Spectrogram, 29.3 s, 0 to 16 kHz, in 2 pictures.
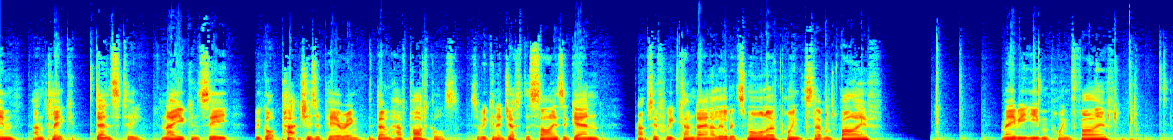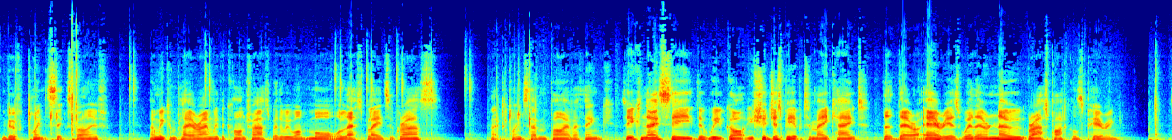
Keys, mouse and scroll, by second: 1.0 click, 5.6-6.4 scroll up 2, 6.4-8.1 scroll down 1, 8.3 click, 9.9 KP_7, 10.2 KP_5, 11.6 KP_Enter, 12.8 click, 13.7 KP_5, 14.0 KP_Enter, 14.4 click, 14.9 KP_6, 15.2 KP_5, 15.5 KP_Enter, 16.2 click, 20.7 KP_Decimal, 20.8 KP_7, 21.0 KP_5, 21.2 KP_Enter, 22.5-24.0 scroll down 1, 24.0-25.5 scroll up 1, 25.5 right click, 29.0 KP_0, 29.2-29.3 scroll up 1.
